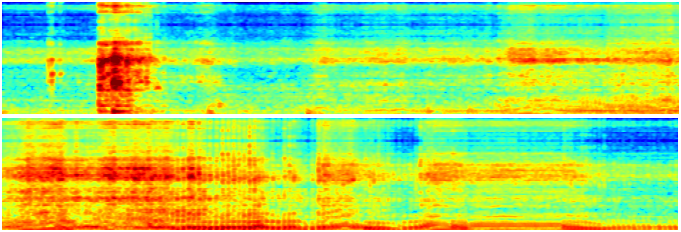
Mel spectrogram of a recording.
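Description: Dirt bike engine revving up and down on a hill climb, its pitch rising and falling, growing louder after a few seconds and easing off near the end. A few knocks and scuffs come in the first two seconds, the loudest about a second in.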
